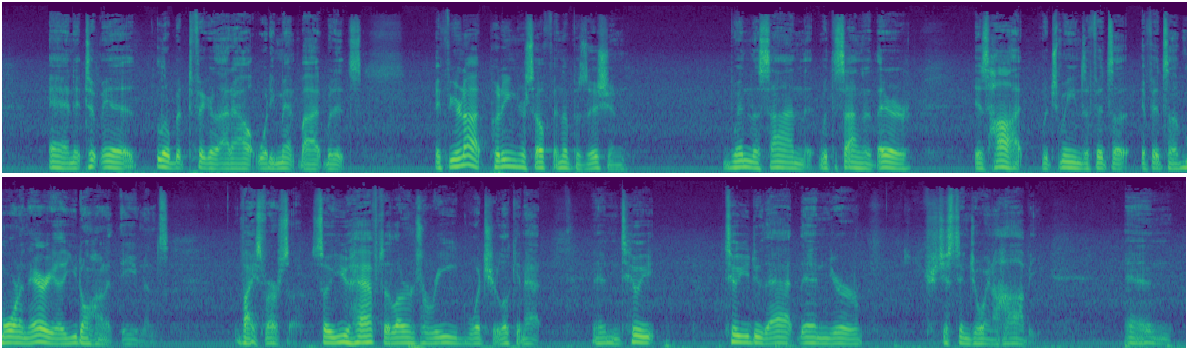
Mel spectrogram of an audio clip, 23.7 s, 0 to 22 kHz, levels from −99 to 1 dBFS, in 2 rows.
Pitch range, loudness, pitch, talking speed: 110-135 Hz, -27 LUFS, 125 Hz, 205 wpm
